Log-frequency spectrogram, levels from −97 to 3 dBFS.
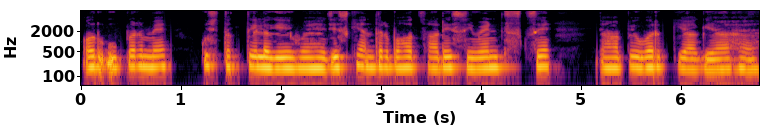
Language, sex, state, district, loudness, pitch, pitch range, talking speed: Hindi, female, Bihar, Patna, -18 LUFS, 180 Hz, 170-185 Hz, 175 wpm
